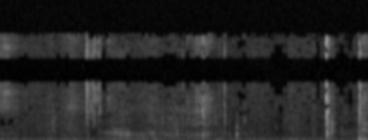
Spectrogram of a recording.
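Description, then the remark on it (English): A quiet sip from a drink: soft slurping and swallowing mouth noises with a few faint clicks, then a sharper knock near the end, like a cup being set down. No one speaks. “let me take a sip here.”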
